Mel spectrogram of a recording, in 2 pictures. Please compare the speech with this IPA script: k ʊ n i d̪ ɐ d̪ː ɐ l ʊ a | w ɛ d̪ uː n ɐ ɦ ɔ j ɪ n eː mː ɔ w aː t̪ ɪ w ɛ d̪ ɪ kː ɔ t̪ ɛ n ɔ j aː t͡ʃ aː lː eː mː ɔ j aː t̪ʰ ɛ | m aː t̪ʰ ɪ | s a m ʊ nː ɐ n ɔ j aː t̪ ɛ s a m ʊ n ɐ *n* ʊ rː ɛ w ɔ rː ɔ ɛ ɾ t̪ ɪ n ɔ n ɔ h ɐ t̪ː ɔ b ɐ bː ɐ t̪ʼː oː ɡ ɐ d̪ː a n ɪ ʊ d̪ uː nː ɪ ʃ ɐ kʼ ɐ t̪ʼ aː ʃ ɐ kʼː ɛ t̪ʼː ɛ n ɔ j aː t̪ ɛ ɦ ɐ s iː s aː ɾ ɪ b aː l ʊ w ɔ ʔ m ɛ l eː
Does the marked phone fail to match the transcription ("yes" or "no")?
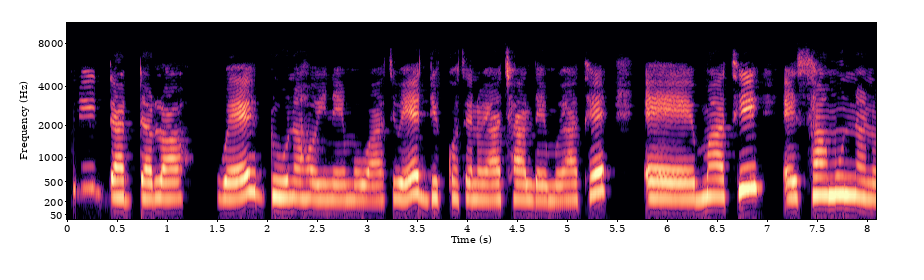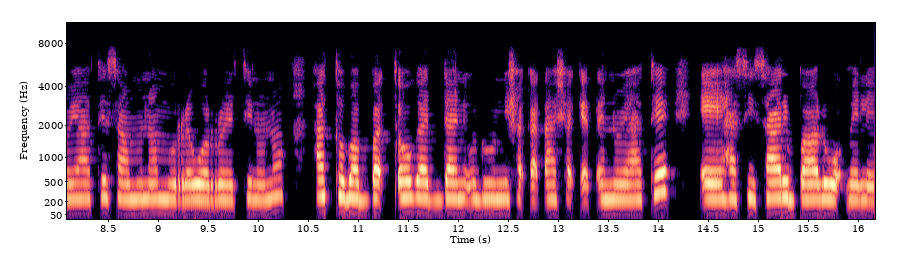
yes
